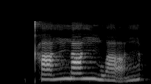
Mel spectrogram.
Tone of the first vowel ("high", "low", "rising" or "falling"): rising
